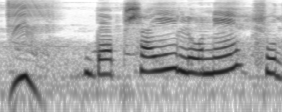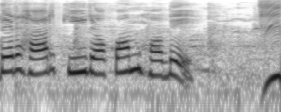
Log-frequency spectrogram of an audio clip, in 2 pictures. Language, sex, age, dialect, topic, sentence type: Bengali, female, 31-35, Rajbangshi, banking, question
